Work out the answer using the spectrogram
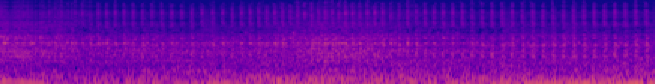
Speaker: Customer states my car just started making this clicking noise and won't accelerate.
